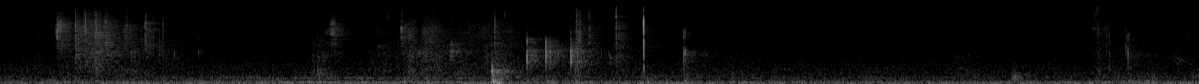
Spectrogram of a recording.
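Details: Quiet indoor room with soft rustling, pattering and scattered clicks and thumps, a few sharp taps near the middle, and no animal voice.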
